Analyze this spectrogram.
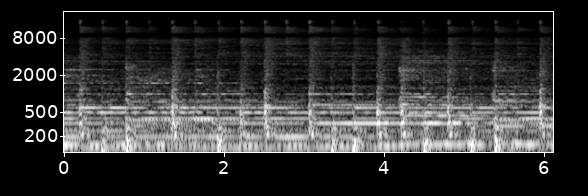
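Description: Live rock band playing: sustained guitar and bass notes over a steady drum beat.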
